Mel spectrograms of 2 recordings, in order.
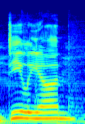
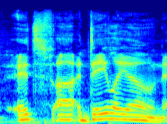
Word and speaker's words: De Leon: I'm sorry, De Leon. I always say it wrong. De Leon, actually.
